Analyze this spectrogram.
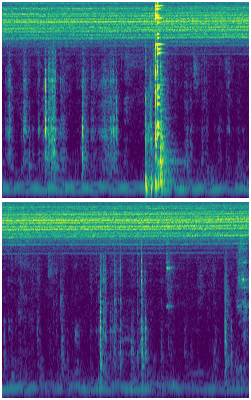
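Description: Scattered small clicks and scrapes of screws being worked loose from a motorcycle's plastic side cover, with one louder clatter about three seconds in, over a steady low hum.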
